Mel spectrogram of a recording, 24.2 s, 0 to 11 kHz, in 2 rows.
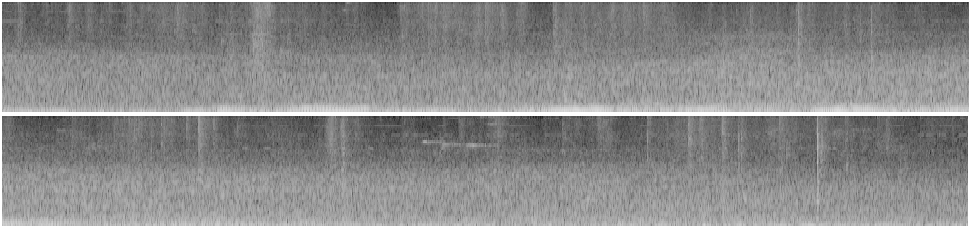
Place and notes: {"title": "Budapest, Bajza u., Hungary - Pigeons games", "date": "2018-12-01 08:21:00", "description": "Epreskert (Mulberry Garden) inherited its name from the mulberry trees that covered the area and belongs to the Academy of Fine Arts. Epreskert consists of five buildings each containing studios and was founded as a master painter school in 1882 and has been an integral part of the Academy since 1921. Cold December morning falling leafs from mulberry trees used by flock of pigeons to exercise some strange game just above my head.", "latitude": "47.51", "longitude": "19.07", "altitude": "104", "timezone": "GMT+1"}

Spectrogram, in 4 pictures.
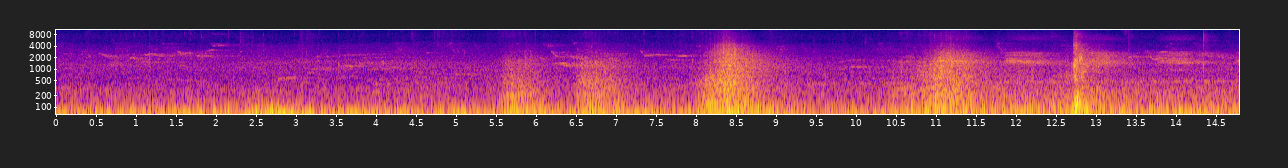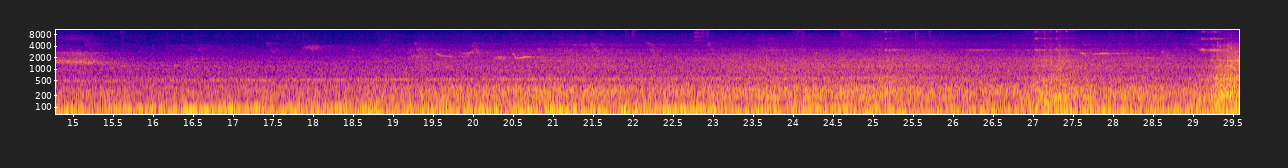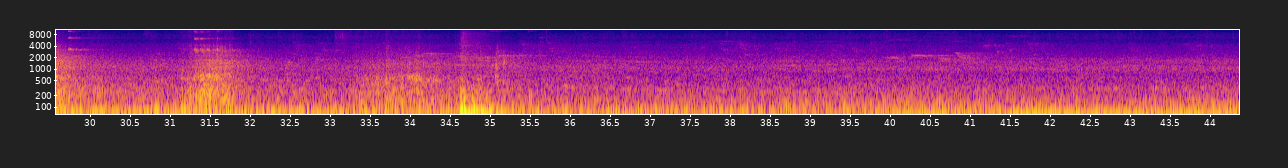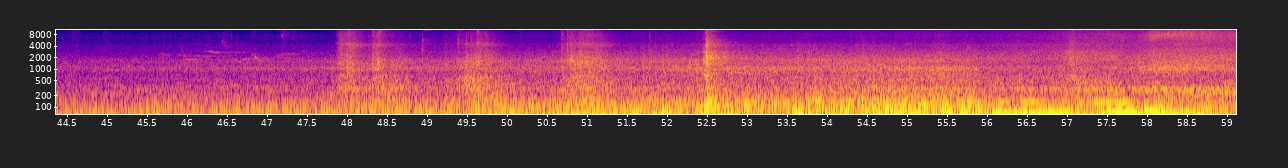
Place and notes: {"title": "Emserstr., Neukölln, Berlin - sunday afternoon ambience", "date": "2013-05-26 14:35:00", "description": "emserstr, corner kirchhofstr, sunday afternoon, nothing special happens.\n(Sony PCM D50, DPA4060)", "latitude": "52.47", "longitude": "13.44", "altitude": "47", "timezone": "Europe/Berlin"}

